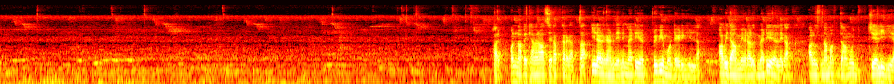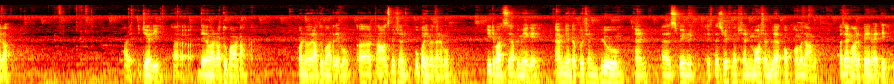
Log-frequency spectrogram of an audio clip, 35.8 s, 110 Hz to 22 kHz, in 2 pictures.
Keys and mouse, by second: 0.9-1.6 shift+middle drag, 2.9-4.1 shift+middle drag, 5.2-6.5 middle drag, 6.8 shift+middle click, 7.6 shift+middle click, 8.3 shift+middle click, 9.2 space, 9.8 click, 12.0 click, 13.7 click, 14.4 click, 15.3 click, 16.2-20.5 drag, 17.5 l, 19.4 BackSpace, 26.0 click, 28.9 click, 29.4 click, 30.5 click, 33.0 click, 35.0 KP_0.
